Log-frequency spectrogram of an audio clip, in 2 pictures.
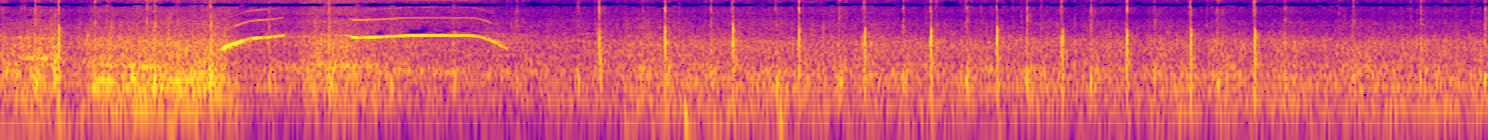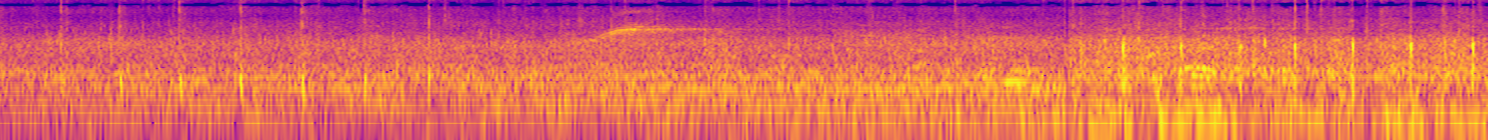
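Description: Football crowd in a stadium stand, with someone clapping in a steady rhythm of about three claps a second, over crowd chatter. A high call rises and falls near the start and another comes about ten seconds in.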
